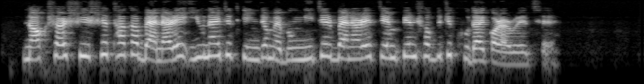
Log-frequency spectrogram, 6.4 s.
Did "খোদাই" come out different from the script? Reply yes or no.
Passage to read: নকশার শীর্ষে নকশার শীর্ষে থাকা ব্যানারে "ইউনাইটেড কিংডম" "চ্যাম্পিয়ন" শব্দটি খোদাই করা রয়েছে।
no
